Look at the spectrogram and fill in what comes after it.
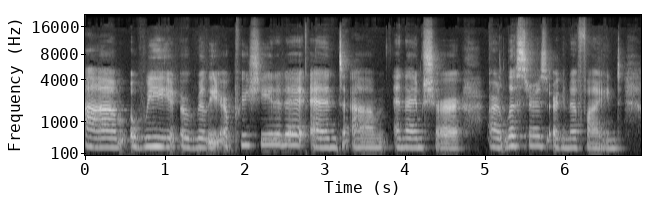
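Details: Adult woman speaking; Typical voice.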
